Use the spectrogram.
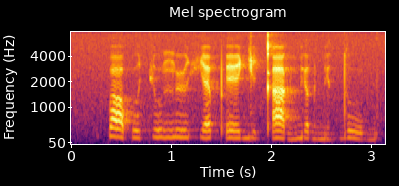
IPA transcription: p ɒ p u c u ŋ ʉ ç ɛ pʼ e ɟ i kʼ a ɡ bʲ ʌ ɡ bʲ ə ɡ d u ɡ

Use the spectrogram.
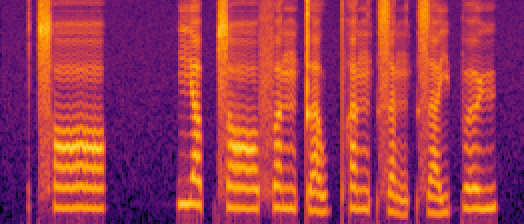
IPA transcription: t͡sʰ ɔː˧ | j ɐ˥ p̚ s ɔː˧ f ɐ˧ ŋ t̪ ɐ˨ w pʰ ɐ˧ ŋ t͡s ɐ˨˩ ŋ t͡s ɐ˨˥ j p ɵ˥ ɥ

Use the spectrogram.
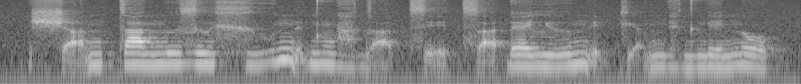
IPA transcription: ʃ a̰ n t a n̪ ɯ z ɯ xʲ ṳ n ɛ̰ d ŋ a̤ d a̰ t͡s ḛ t͡s a̰ ɗ ɛ lʲ ɯ n̪ ḛ kʲ a̰ n̪ ɛ̤ d ŋ e n o

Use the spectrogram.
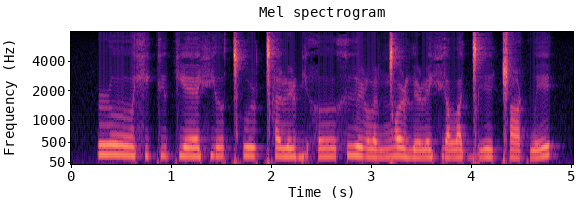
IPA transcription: ɹ ɤː xʲ ɛ kʲ o kʲ ɛː fʲ ɤː ǀʰ uː ɭ ǀʰ a ɭ ɪ ɭ bʲ ɤ h ɤː x ɨː ɭ lˠ a ɭ ŋ͡ǀ ɔ ɭ lʲ ɔ ɭ e fʲ a lˠ e ɡ͡ǀ ɪː ǁ ɑ k w e

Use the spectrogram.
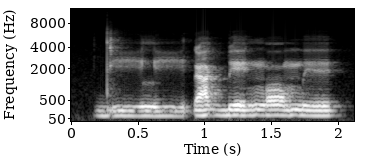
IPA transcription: d iː˨ l iː˨ ɗ a˦ ɡ͡b e˦ ŋ ɔ˦ m ɪ˦

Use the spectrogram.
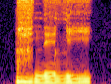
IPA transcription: a̤ n̪ e l i

